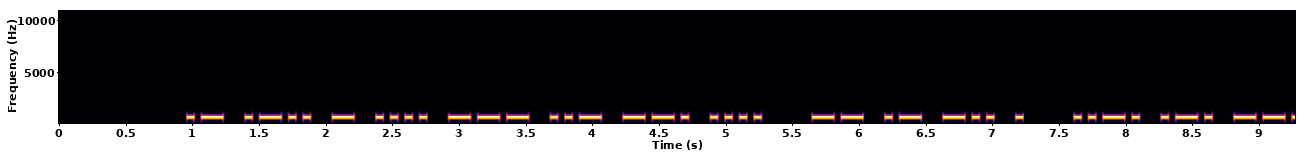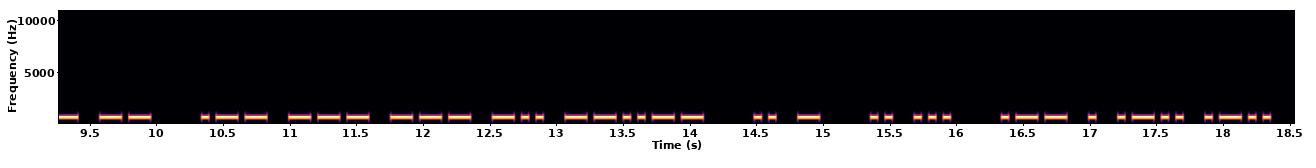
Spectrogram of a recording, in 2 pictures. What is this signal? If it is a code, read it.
Morse code, heard as a keyed tone, about 22 wpm, 700 Hz. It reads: ALTHOUGH MADE FROM WOOD, IT IS WELL
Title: Sentences from Top 1000 Words - Review Part 3 - 22wpm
